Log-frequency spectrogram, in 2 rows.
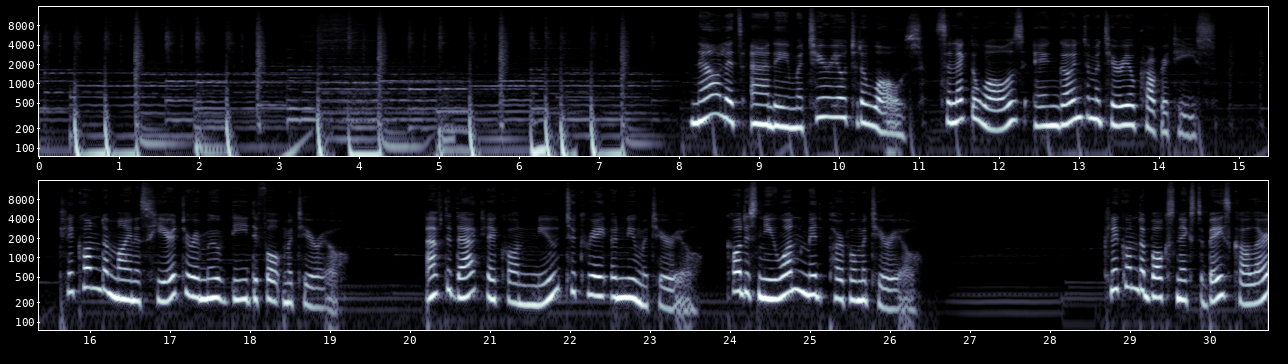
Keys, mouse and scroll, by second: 0.2 middle click, 0.5 click, 1.0 middle click, 1.2 click, 1.9 middle click, 2.2 click, 2.8 middle click, 3.2 click, 3.7 middle click, 4.0-5.0 drag, 5.0-6.1 middle drag, 6.1 click, 6.8 alt+middle click, 7.4-13.7 shift+middle drag, 13.7 click, 13.8-19.0 middle drag, 19.0-23.1 drag, 23.1 middle click, 23.2-30.7 drag.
